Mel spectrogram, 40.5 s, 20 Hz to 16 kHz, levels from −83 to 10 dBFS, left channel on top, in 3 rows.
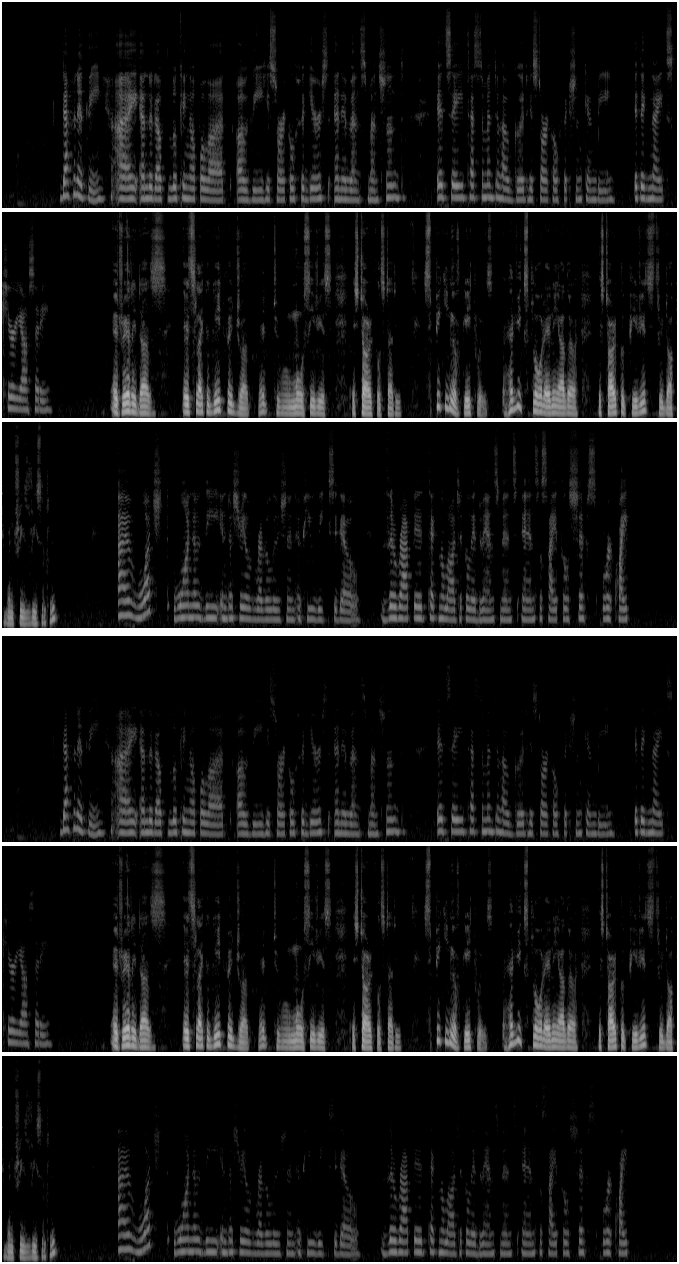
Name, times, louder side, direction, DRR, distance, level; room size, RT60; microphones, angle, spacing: voice 1, 1.1-8.4 8.7-12.2 12.6-14.5 29.3-34.2 34.6-39.6, left 3 dB, 75° left, 0.9 m, -44 dB
voice 2, 15.7-16.8 17.1-21.5 21.9-25.0 25.4-28.1, left 1 dB, 10° left, 0.4 m, -29 dB
head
